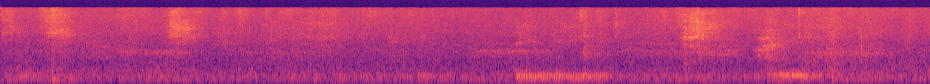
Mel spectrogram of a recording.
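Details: An English Bulldog female gives low, rough snorting grunts in short bursts while being teased, which she loves.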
